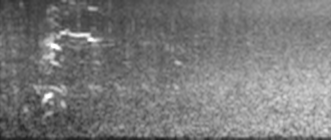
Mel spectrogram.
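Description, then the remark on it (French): Ocean waves at Cap Breton surge and roar steadily with biting wind, a broad rushing swell building louder over a few seconds, with faint bird-like chirps near the start. “Le vent mord. Les vagues s'élèvent. L'océan gronde.”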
